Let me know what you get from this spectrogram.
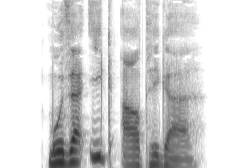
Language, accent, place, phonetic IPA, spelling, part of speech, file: German, Germany, Berlin, [mozaˈiːkˌʔaːɐ̯tɪɡɐ], mosaikartiger, adjective, De-mosaikartiger.ogg
- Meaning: 1. comparative degree of mosaikartig 2. inflection of mosaikartig: strong/mixed nominative masculine singular 3. inflection of mosaikartig: strong genitive/dative feminine singular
